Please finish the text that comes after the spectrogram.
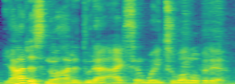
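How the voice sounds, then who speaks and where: A New York man hosts a music reaction video, chatting casually and thinking aloud with fillers like "like" and "you know." His mid-range voice is quick and fairly bright, with a little hiss or hum in the recording.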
